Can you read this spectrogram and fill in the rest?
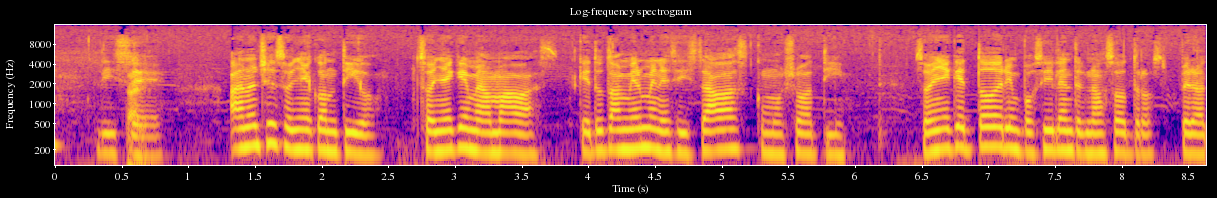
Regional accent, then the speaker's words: Córdoba, Argentina; Yo uh-huh. soy de Córdoba.

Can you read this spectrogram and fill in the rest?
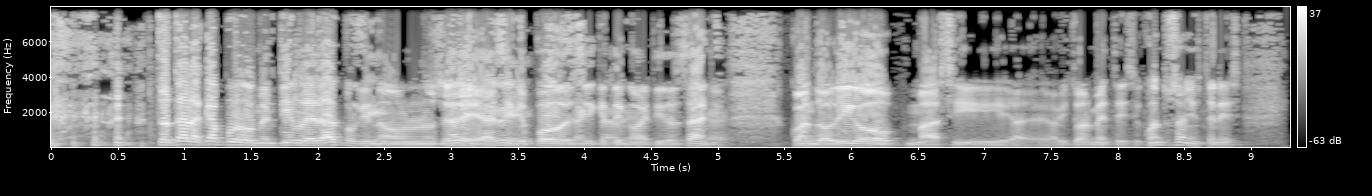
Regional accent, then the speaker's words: General Pinto, Buenos Aires Province, Argentina; born there; yo nací en General Pinto, en la provincia de Buenos Aires. Soy hijo de tamberos.

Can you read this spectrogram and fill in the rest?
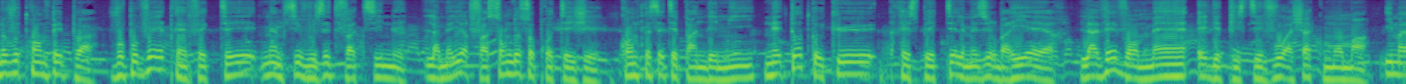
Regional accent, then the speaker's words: Burundi; Chez nous au Burundi, le dépistage et les médicaments sont gratuits.

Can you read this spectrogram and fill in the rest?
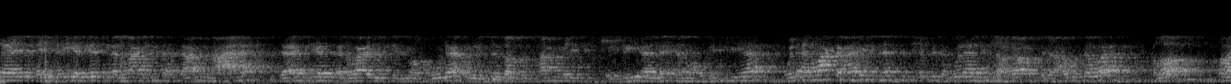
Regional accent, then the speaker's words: Egypt; احنا عارفين ان احنا كلنا اللي احنا مصريين

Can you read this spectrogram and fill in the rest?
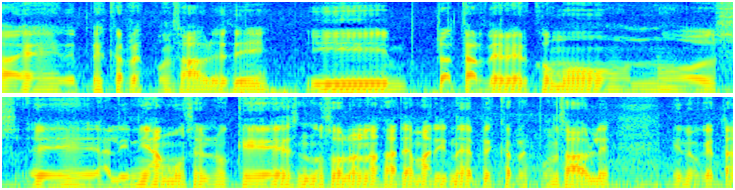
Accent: Puerto Níspero, Puntarenas, Costa Rica; vengo de Puerto Níspero

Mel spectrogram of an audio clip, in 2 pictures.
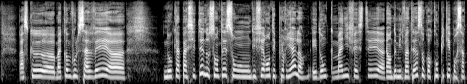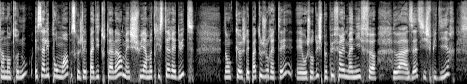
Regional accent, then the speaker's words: Lille, Hauts-de-France, France; now in Montpellier, France; Donc moi, je suis d'une ch'ti, je suis de Lille. Maintenant, je suis à Montpellier.

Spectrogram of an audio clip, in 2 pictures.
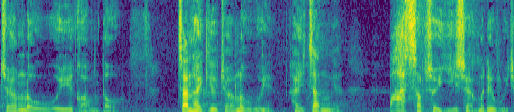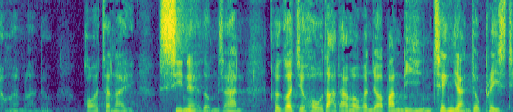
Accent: Guangdong, China; 我哋广东人话你系咁先啦

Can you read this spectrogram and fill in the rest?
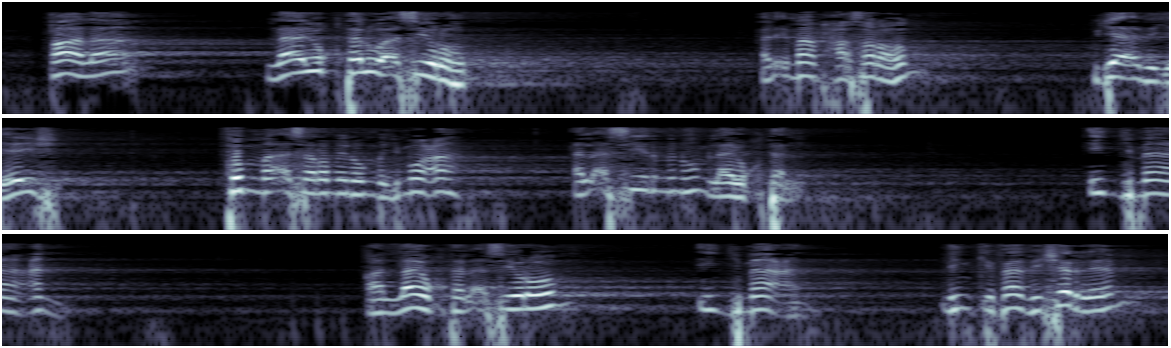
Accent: Yemen; لأن الناس مثلا عندنا في اليمن

